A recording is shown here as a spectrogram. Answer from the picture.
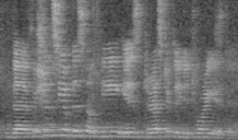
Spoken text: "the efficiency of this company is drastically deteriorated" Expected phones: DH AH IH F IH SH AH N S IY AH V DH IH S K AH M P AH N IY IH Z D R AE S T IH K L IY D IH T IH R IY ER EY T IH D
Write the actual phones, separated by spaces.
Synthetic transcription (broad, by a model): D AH IH F IH SH AH N S IY AH V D IH S K AH M P AH N IY IH Z D R AE S T IH K L IY D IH T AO R IY EY T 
